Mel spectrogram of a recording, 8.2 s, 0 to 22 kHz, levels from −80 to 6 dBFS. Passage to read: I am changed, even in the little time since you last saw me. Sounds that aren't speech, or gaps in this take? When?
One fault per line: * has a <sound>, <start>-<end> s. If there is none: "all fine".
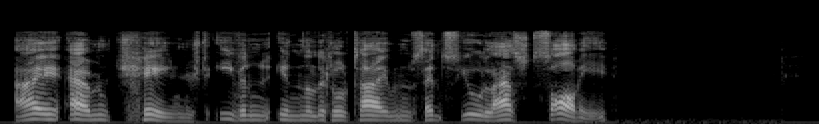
all fine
